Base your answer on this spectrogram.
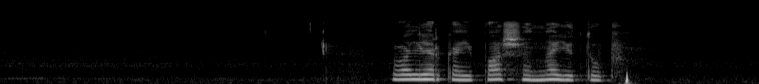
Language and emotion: Russian, neutral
